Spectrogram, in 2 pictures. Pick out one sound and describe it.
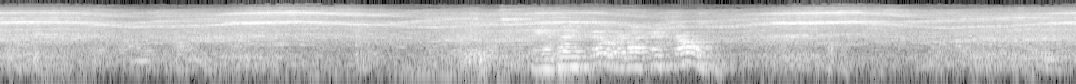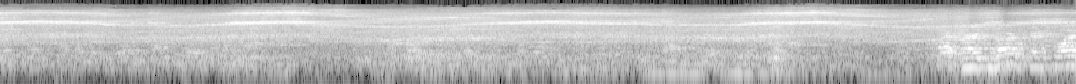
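A small electric model car motor whines up close, rising and falling in pitch as it speeds up and slows down.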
